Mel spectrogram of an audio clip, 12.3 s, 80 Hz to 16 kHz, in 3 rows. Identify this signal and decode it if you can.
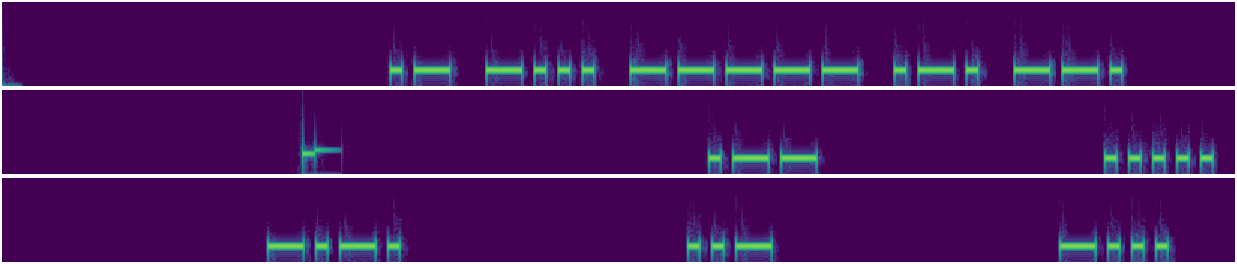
Morse code, heard as a keyed tone, about 30 wpm, spaced as for 13 wpm, 700 Hz. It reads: AB0RG W5CUB
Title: USA Call Signs - 5 Characters - 8x Character Spacing - 30wpm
